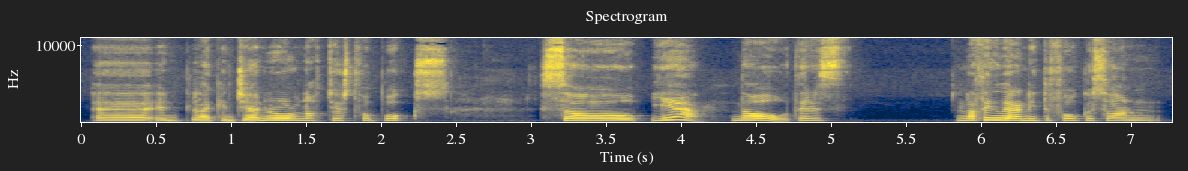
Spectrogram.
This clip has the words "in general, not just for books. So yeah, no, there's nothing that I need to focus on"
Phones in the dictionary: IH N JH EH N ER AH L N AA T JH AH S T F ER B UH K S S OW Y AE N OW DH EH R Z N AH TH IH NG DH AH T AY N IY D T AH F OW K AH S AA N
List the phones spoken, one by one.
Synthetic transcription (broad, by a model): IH N JH EH N ER AH L N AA T JH AH S T F ER B UH K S S OW Y AE N OW DH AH R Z N AH TH IH NG DH AH T AY N IY D T AH F OW K AH S N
